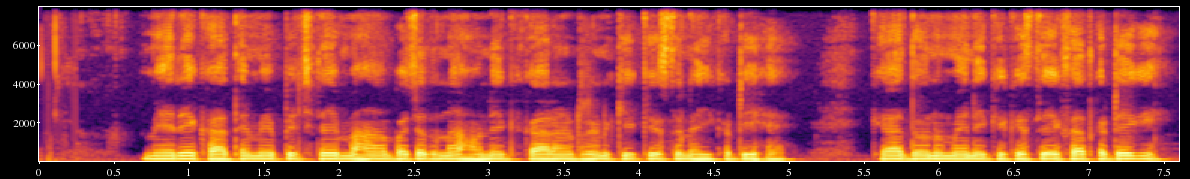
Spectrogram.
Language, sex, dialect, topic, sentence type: Hindi, male, Garhwali, banking, question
